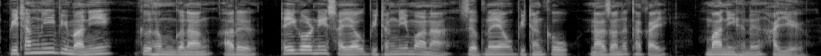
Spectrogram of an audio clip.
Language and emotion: Bodo, neutral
